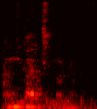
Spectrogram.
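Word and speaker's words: engagement: 그러니까 결국 이 김수영 시인을 뭐라고 하냐면 안가주망력. 여기 써보니까 안 나오니까 영어로 인게이지먼트. 인게이지먼트는 참여라는 뜻인데 결국 김수영의 시는 이건 프랑스어로 불어 발음이에요. 불어 발음. 이 인게이지먼트를 불어로 읽으면 안가주망력.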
